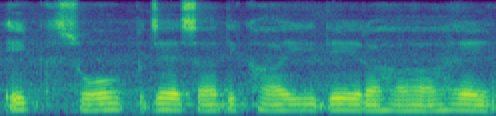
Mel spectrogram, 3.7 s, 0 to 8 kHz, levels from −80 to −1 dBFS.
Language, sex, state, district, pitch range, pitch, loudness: Hindi, male, Haryana, Rohtak, 105-110 Hz, 110 Hz, -16 LUFS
